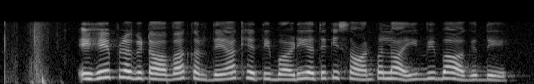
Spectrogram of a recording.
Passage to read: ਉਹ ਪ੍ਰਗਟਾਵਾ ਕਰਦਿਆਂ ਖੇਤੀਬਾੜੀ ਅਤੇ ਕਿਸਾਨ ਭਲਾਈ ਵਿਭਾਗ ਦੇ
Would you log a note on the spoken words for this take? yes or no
yes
